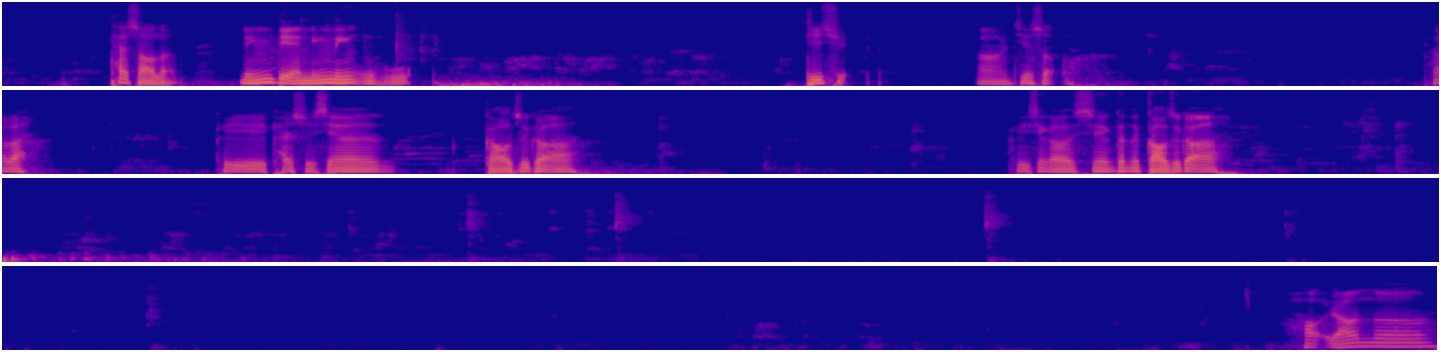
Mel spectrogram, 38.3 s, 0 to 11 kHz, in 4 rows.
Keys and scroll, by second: 1.5-2.3 typing, 2.5 Return, 2.7 Return, 7.9 Return, 22.1-23.2 typing, 25.6 space, 27.7 space, 29.6 space, 31.5 space.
